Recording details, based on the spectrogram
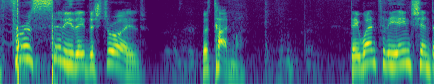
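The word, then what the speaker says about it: Tadmor: it's it's it's written t m and it's pronounced tadar fine tar that's what it says in now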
